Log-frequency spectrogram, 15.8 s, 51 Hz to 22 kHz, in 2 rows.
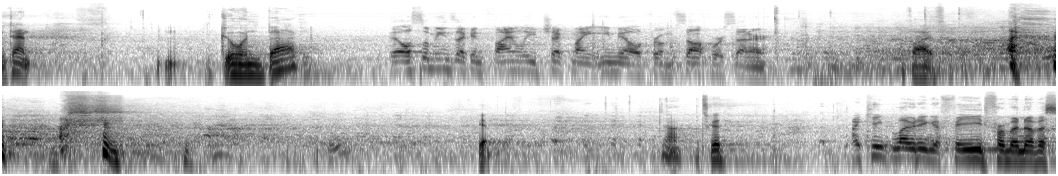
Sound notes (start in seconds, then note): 8.9 laughing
